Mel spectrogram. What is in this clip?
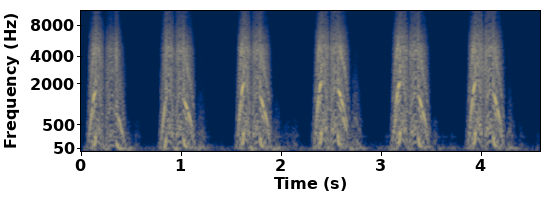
Simple vinyl record scratches using a turntable.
